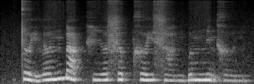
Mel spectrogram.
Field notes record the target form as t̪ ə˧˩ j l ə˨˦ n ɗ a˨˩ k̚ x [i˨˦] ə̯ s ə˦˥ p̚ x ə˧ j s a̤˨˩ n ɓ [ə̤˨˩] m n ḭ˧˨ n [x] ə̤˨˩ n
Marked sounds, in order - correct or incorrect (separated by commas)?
correct, incorrect, correct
